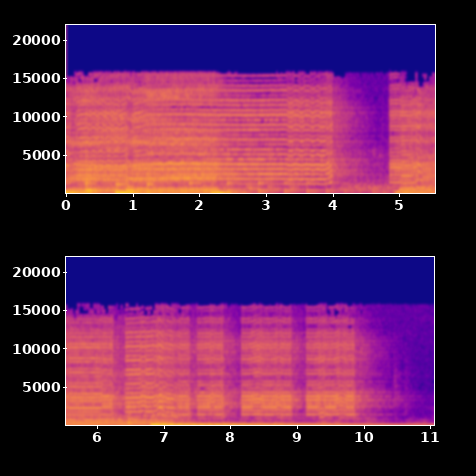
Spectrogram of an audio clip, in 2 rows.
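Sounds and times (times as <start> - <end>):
reedy shawm melody: 0.0 - 10.5.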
